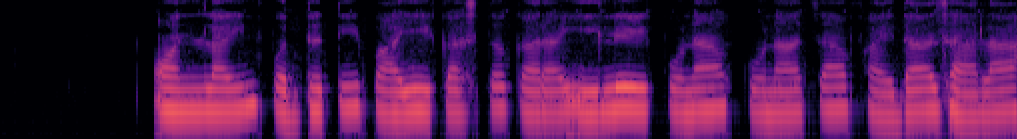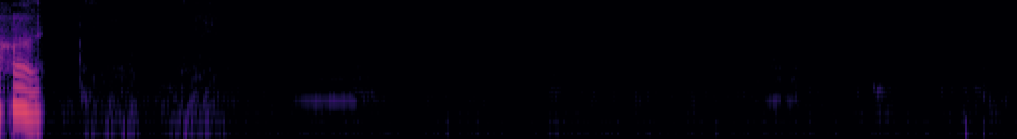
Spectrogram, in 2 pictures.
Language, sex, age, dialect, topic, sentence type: Marathi, female, 25-30, Varhadi, agriculture, question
